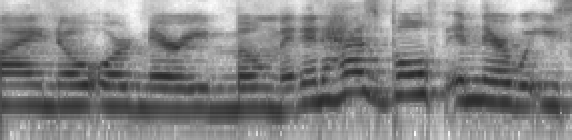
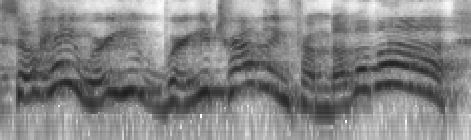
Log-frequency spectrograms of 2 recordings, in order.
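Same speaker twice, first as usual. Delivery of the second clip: friendly chatty greeting; 9 semitones higher, 4 dB louder than usual. Retold or imitated. Retold friendly chat with stranger.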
